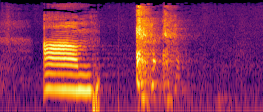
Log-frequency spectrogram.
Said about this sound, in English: So this whole week, I kind of spent it kind of sick, kind of coughing.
